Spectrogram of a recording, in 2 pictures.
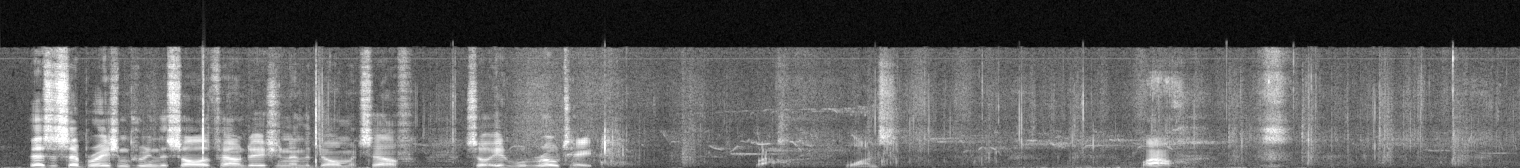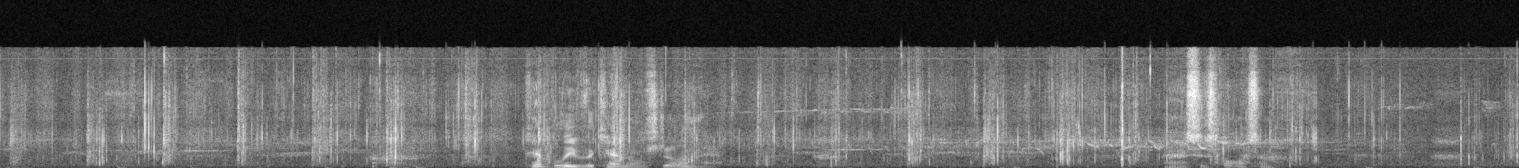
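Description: Footsteps scuff on rough stone.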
